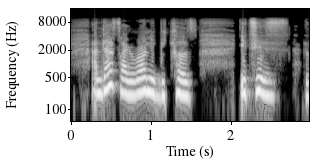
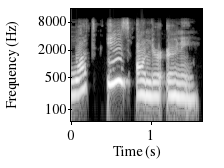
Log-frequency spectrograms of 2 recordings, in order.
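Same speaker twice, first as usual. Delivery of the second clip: normal talking voice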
